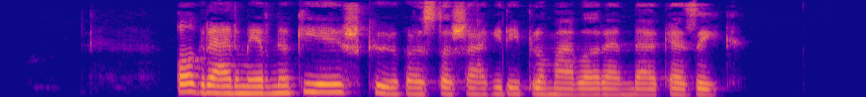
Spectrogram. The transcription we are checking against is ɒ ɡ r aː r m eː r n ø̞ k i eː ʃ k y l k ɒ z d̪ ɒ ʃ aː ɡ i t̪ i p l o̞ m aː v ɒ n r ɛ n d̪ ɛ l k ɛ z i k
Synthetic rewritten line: ɒ ɡ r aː r m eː r n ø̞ k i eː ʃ k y l ɡ ɒ z d̪ ɒ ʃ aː ɡ i d̪ i p l o̞ m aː v ɒ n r ɛ n d̪ ɛ l k ɛ z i k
